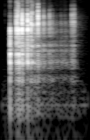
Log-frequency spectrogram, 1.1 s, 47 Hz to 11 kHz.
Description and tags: Two D6 rolling on a table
